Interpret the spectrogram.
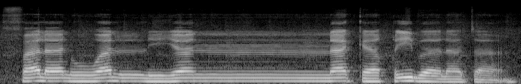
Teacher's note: Kemudian pada lafal falanuwalliyannaka qiblata, pada lafal yanna, tahan bunyi suara nunnya pada lafal falanuwalliyanna karena ia termasuk bacaan gunnah dengan menahan bunyi suara n-nya atau bunyi suara nunnya sepanjang 2 harokat.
